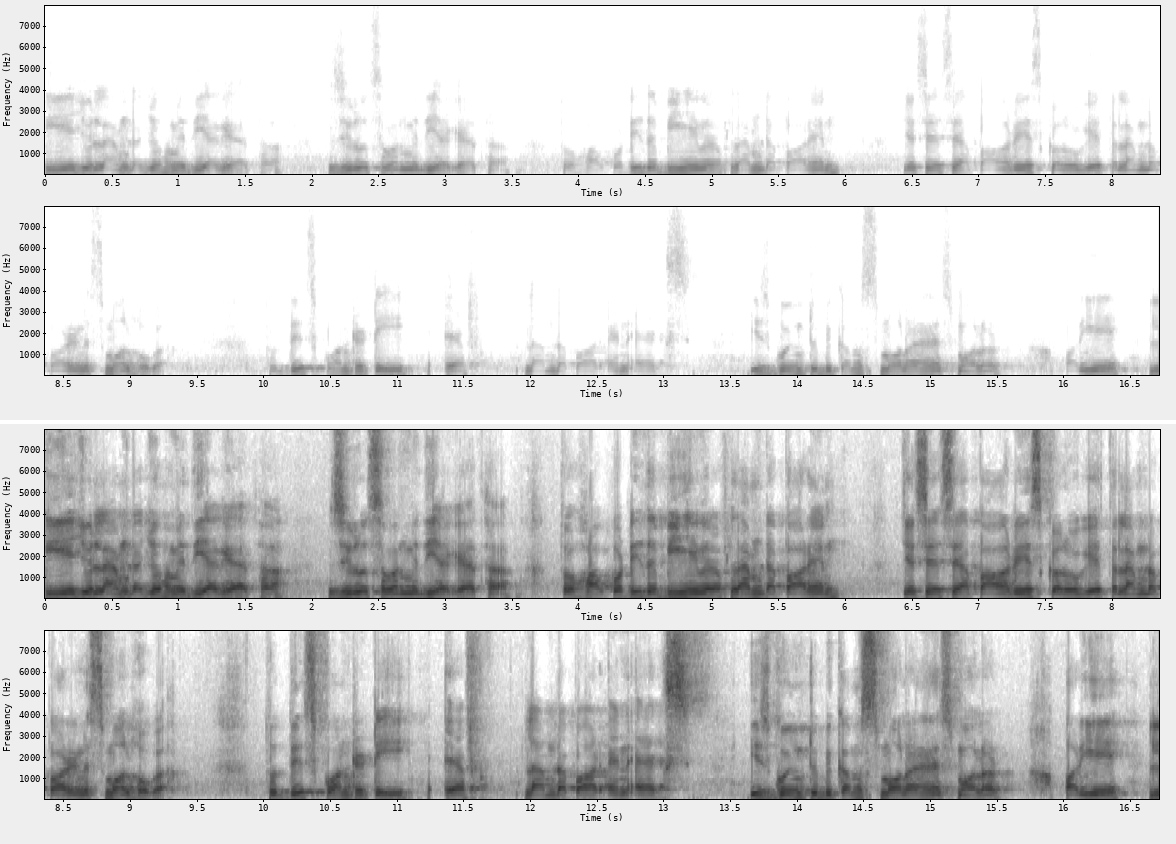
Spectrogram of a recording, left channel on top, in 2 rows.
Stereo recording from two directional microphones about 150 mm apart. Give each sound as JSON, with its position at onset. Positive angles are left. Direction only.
{"t": 0.0, "sound": "a man's voice", "side_deg": -10}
